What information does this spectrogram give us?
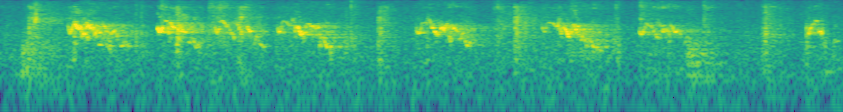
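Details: Parakeets chattering together in rapid scratchy chirps, roughly one and a half bursts per second, each note a short grating warble at fairly even loudness.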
